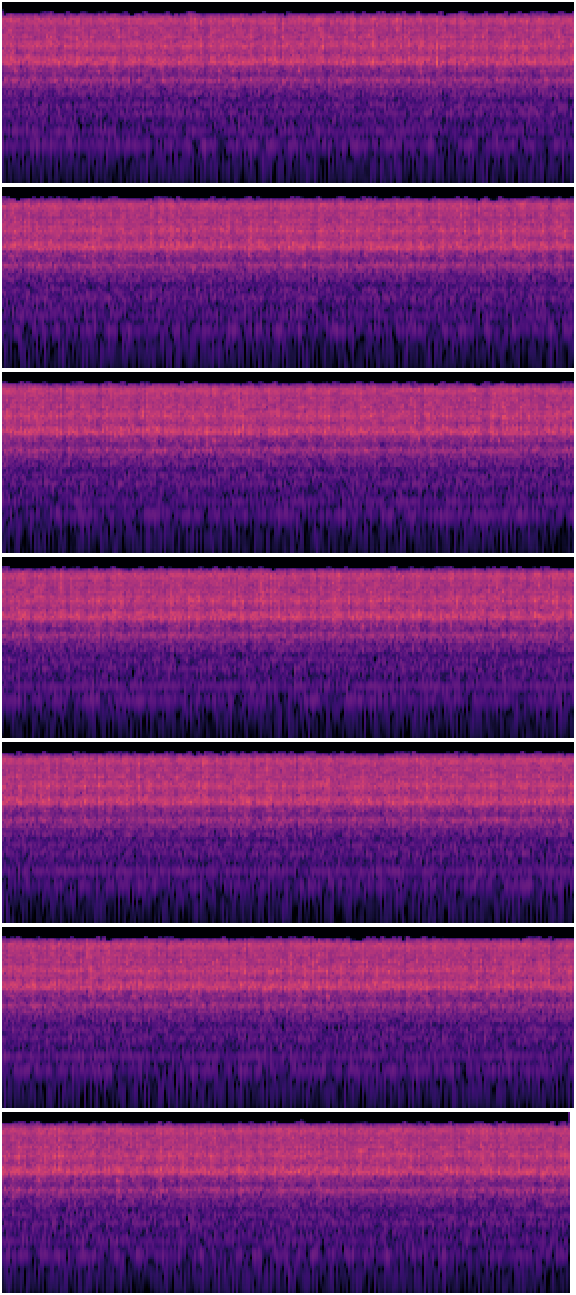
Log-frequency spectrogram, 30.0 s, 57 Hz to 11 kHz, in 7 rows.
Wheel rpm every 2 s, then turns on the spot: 200, 200, 200, 200, 200, 200, 200, 200, 200, 200, 200, 200, 200, 200, 200.
none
